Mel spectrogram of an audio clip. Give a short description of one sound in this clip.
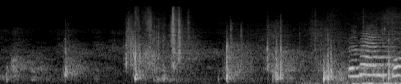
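Footsteps knock on a wooden stage.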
